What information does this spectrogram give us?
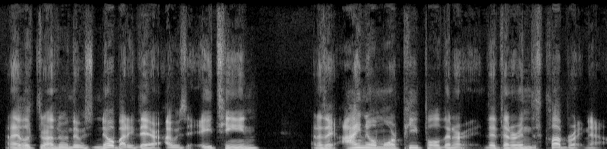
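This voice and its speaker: A man in his fifties from New York City with a deep voice, telling rambling, self-correcting stories about his career as a podcast guest. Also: very animated, fast, a little mellow, dry recording. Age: 50s. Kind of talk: casual storytelling interview.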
